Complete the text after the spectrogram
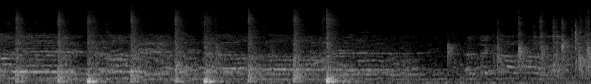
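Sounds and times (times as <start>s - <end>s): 
Kurdish folk song in Galata Istanbul: 0.0s - 4.5s.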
